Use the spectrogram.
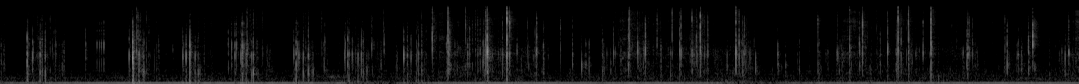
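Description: A hand-sized pink Orbit chewing gum multipack in crinkly plastic packaging is held close to the microphone and crinkled and tapped with long nails and fingertips. Dense, sharp, bright crackles and clicks come in irregular bursts, with no ring after each one, over a steady low hum.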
